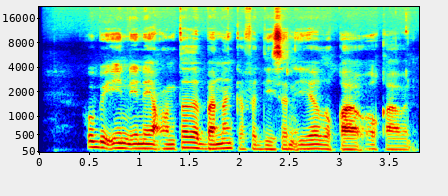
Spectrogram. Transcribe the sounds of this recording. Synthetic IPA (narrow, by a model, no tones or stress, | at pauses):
hʊβɪinɪnɛjʕʊnt̪ʰɐðɐbɐnaːŋkʰɐfɐd̪iːsɐnɪjɐðɔɔːqɑːβɐn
